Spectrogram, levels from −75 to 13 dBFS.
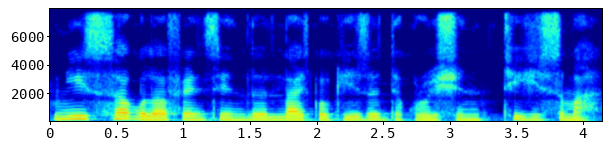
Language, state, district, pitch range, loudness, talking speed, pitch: Chakhesang, Nagaland, Dimapur, 185-200 Hz, -19 LUFS, 160 wpm, 190 Hz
